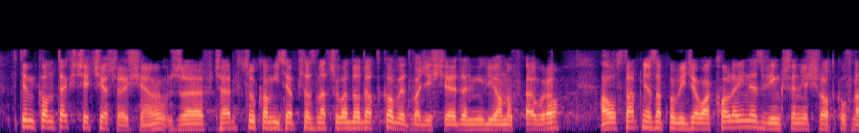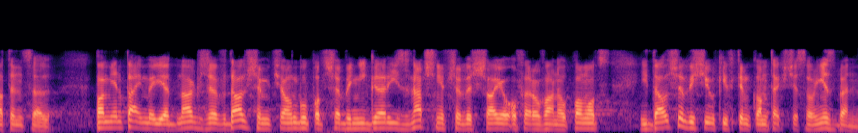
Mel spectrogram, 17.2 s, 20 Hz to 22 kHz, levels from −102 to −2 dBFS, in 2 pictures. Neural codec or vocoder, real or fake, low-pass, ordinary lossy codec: codec, 16 kHz, 4 kbps, X-Codec, HuBERT features, trained on general audio; fake; 5.4 kHz; none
